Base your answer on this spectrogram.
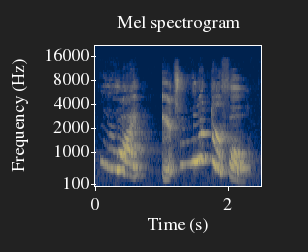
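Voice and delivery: high, loud, drawn-out gush; swooping high cartoon delight; delighted Clarabelle. A narrator's reading. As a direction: gush loudly and slowly.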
